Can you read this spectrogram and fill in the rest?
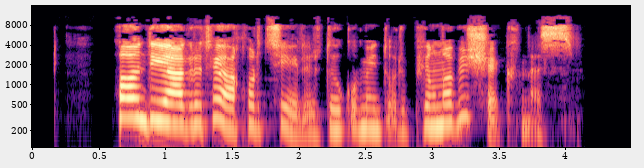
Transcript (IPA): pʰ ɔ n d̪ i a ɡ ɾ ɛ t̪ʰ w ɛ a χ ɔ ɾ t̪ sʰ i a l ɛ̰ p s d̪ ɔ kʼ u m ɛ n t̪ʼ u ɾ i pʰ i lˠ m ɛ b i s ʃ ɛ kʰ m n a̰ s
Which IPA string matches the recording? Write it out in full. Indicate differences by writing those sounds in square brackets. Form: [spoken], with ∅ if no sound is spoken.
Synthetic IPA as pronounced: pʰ ɔ n d̪ i a ɡ ɾ ɛ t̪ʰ w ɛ a χ ɔ ɾ t̪ sʰ i [ɛ] l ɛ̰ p s d̪ ɔ kʼ u m ɛ n t̪ʼ u ɾ i pʰ i lˠ m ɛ b i s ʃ ɛ kʰ m n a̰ s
